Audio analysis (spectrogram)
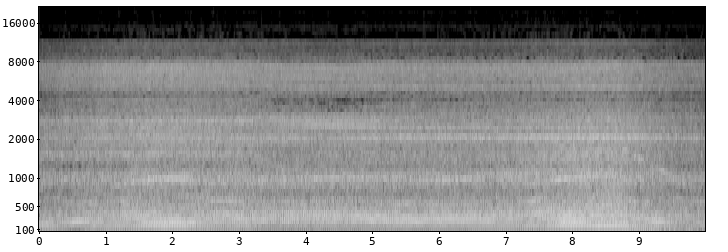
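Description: Scooter engine with throttle applied, a buzzing small-engine drone that swells in pitch twice as revs rise and fall, steady and close with no talking.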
